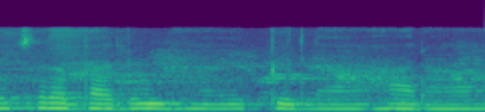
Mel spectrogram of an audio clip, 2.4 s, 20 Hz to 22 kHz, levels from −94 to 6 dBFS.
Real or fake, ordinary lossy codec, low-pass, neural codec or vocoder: real; none; none; none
